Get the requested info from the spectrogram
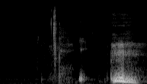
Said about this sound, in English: a bit of a cough there.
